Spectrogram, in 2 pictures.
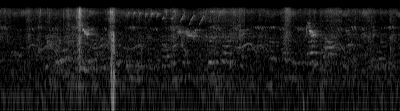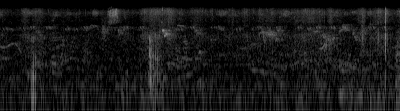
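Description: Near silence: faint outdoor ambience with distant chirping bird calls and a few brief sharp clicks, the loudest about two seconds in.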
